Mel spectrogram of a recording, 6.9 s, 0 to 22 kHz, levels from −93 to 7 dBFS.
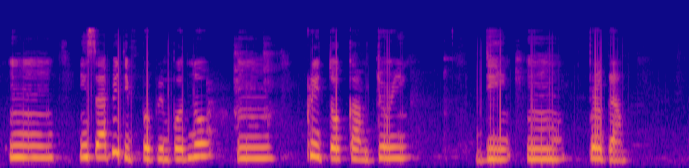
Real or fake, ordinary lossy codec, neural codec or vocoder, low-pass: real; none; none; none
